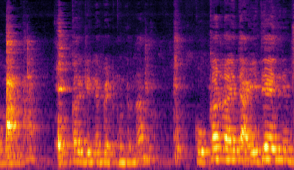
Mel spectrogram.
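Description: A metal pot clanks onto a stove.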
